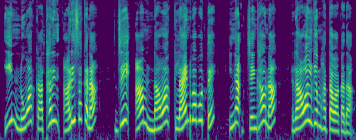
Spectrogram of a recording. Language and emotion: Santali, angry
